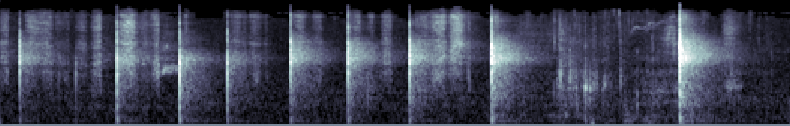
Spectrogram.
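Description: Pen on paper writing out a circuit diagram: faint, soft scratching strokes punctuated by many sharp little taps, with no talk.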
